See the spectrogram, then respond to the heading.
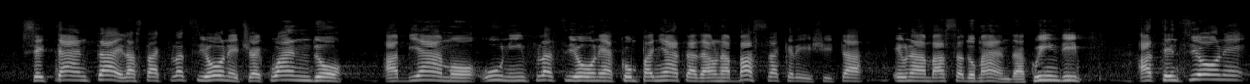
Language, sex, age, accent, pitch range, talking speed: Italian, male, 50-69, native, 175-205 Hz, 90 wpm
